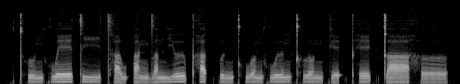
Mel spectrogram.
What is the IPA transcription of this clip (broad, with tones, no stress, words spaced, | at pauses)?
tʰu˩˦nkweː˦˥ tiː˧ tʰa˩˦wʔa˨˩ŋda˧n jɯː˥˩pʰa˦˥t̚ pɯ˩˦ŋkʰwo˧nkwɯː˦˥n kʰlo˧nke˨˩ʔpʰeː˦˥k̚ taː˥˩hɤː˧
